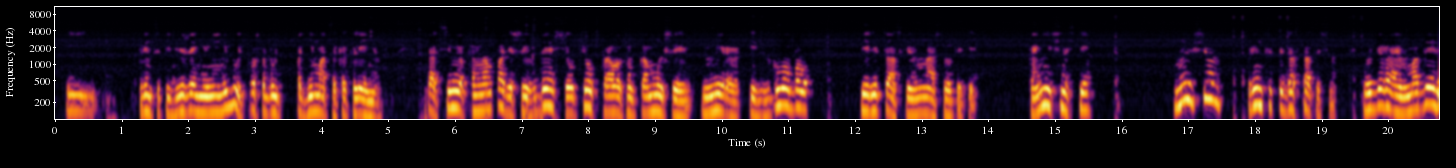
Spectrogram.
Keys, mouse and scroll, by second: 1.8-4.8 middle drag, 5.6 KP_7, 7.1 shift+d, 8.1-10.7 right drag, 11.7-15.9 drag, 17.8 click, 19.6 click.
